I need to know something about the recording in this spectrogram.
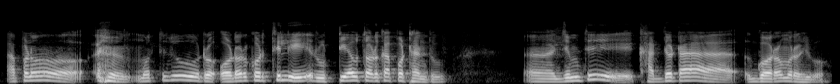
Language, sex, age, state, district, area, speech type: Odia, male, 18-30, Odisha, Balasore, rural, spontaneous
